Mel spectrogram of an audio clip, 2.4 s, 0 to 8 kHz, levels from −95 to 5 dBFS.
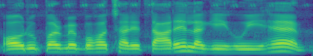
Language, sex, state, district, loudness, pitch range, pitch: Hindi, male, Jharkhand, Garhwa, -15 LUFS, 140-160 Hz, 150 Hz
